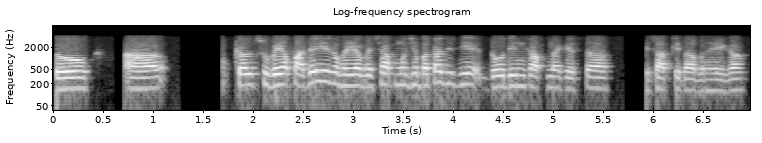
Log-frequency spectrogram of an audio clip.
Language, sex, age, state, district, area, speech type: Hindi, male, 30-45, Madhya Pradesh, Bhopal, urban, conversation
